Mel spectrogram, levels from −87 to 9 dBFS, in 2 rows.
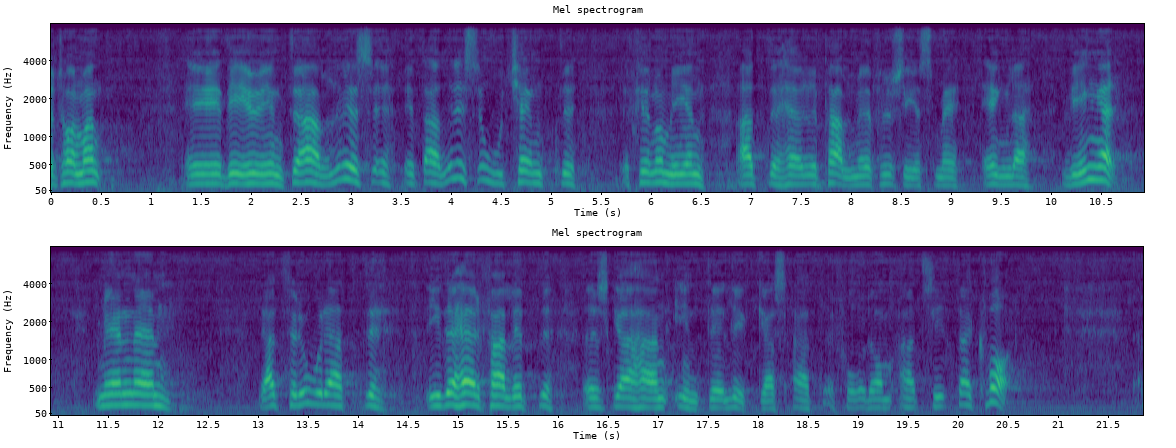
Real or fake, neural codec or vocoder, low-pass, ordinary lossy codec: fake; codec, 24 kHz, 6 kbps, HILCodec; 7.2 kHz; none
